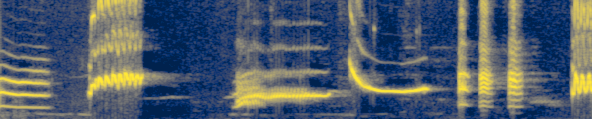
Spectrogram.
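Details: Asian pied starling singing a varied 'gacor full isian' song, used as a lure to stimulate other starlings: low stacked whistle, bright rising note, a long level whistle, a falling slurred whistle, then quick harsh bursts.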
